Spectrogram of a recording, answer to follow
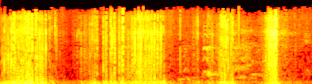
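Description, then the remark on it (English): A deck of playing cards is shuffled for a card game in a few quick, papery riffling bursts, with a brief pause midway and a sharper flutter near the end. “Go ahead and shuffle.”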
